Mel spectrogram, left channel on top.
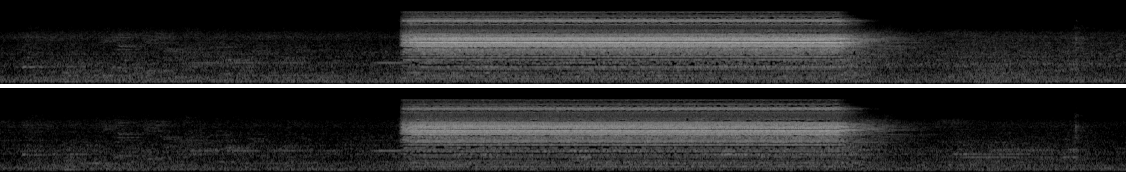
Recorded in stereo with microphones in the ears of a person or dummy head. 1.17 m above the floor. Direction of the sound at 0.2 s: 15° right (ahead or behind).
